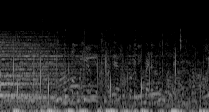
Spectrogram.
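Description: Film music with held tones ends about a second in. It gives way to background chatter of many voices and a scattering of footstep-like knocks on a hard floor.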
